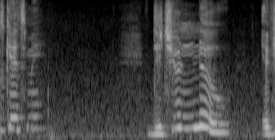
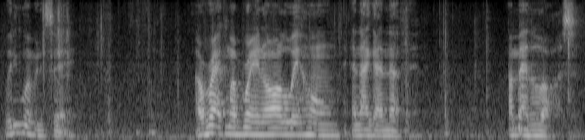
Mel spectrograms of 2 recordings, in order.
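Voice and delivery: defeated father; 9 semitones lower, 5 dB quieter than usual. Acted. Disappointed father confronts daughter.

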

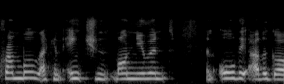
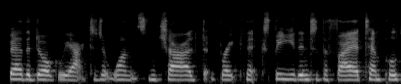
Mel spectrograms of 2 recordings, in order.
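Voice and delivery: ordinary delivery, nothing marked

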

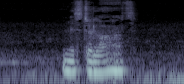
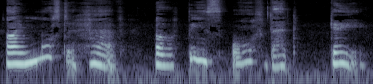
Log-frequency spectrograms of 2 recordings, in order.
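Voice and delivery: higher, eager longing; craving mum; 7 semitones higher than usual. Acted. Mother alone at night, longing for cake. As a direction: sigh for the cake.

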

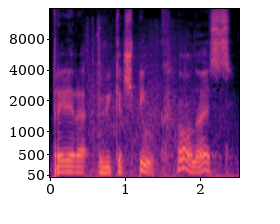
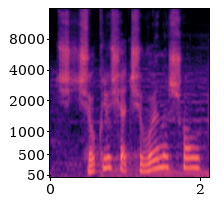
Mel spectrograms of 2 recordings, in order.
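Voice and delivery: puzzled high-pitched question; surprised high; 10 semitones higher than usual. Real, not acted. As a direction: sound baffled by the key. Puzzled at found key.

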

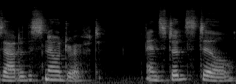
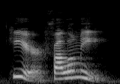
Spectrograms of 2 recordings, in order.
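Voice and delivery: high, loud shouted order; raised voice, urging him to follow; shouting; 6 semitones higher, 10 dB louder than usual. A narrator's reading. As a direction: shout for someone to come after you. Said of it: "Nikita shouted".

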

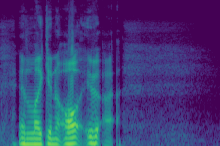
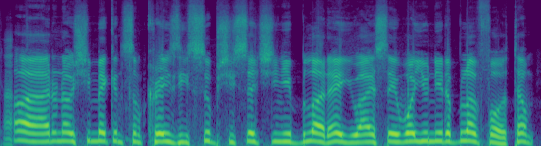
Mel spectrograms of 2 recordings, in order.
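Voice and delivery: hammed-up Jersey accent, high and loud; Dino Bosco; 7 semitones higher, 3 dB louder than usual. Caller blaming a crazy soup to the deli, hammed-up Jersey accent. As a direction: put on a pushy, high Joyzy voice. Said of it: "I'm doing my Dino Bosco there".

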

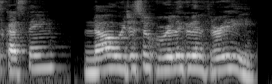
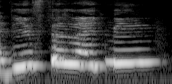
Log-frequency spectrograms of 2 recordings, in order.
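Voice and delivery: mock tearful plea; 6 semitones higher than usual. Mock heartbroken plea to teacher.

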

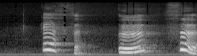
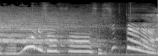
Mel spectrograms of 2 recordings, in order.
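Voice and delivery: higher-pitched, cheering teacher's bravo; excited praise; 4 semitones higher than usual. Pretend. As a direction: cheer the children on for getting it. Teacher cheers children's right answer. (félicitations enthousiastes, voix plus aiguë)

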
